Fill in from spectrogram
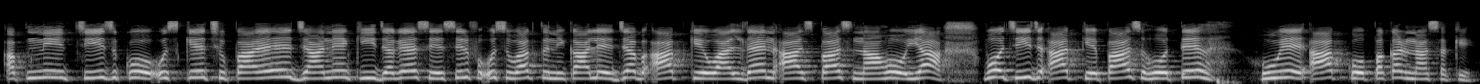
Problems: none marked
